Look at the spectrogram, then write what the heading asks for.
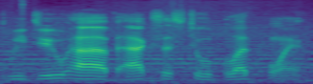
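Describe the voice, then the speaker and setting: A man with a low voice hosts a gaming video over clear background music. He talks casually through his roleplay, rambling and thinking aloud as he addresses his viewers. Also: moderate pace, highs cut off. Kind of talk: casual roleplay game commentary.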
